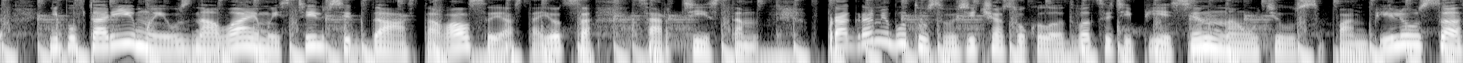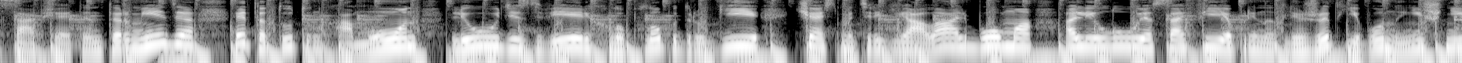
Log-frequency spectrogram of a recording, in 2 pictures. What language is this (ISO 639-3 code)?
rus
